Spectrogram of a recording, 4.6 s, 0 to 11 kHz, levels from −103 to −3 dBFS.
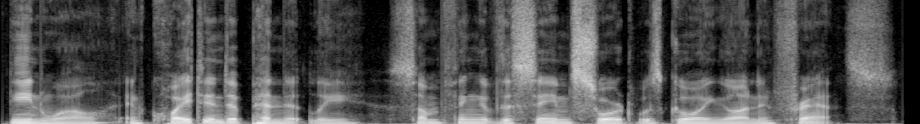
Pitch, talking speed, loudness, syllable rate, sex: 120 Hz, 185 wpm, -21 LUFS, 5.6 syllables/s, male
